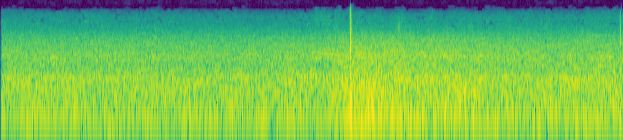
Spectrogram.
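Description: Steady ballpark crowd noise with one sharp pop about three and a half seconds in, a pitch smacking into the catcher's mitt.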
